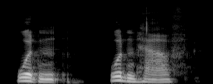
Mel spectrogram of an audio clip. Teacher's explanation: Would not becomes the contraction wouldn't. We lose the ah vowel in not, and the T becomes a stopped T.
